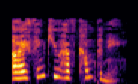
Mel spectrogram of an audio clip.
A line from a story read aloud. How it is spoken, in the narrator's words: she murmured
